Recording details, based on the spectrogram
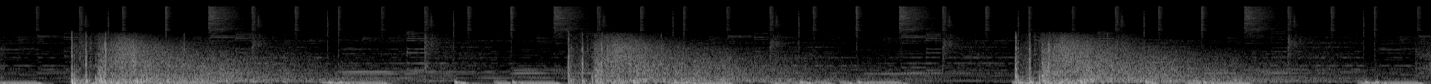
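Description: Three sharp pistol shots from a Springfield Hellcat RDP firing different ammunition, each a loud close crack with a ringing decay, spaced roughly every five seconds with no talk.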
